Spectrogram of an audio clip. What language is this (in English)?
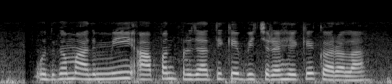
Bhojpuri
